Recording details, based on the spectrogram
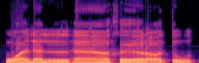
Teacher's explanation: KH khi ada serak di sini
